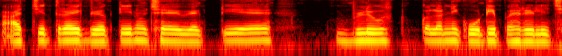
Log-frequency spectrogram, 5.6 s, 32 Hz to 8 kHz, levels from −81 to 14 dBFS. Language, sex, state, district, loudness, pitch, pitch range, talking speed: Gujarati, male, Gujarat, Navsari, -17 LUFS, 150 Hz, 145-155 Hz, 130 wpm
